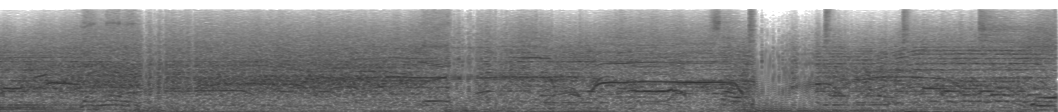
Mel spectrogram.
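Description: Loud live hip-hop concert music over an arena sound system, recorded on a phone: deep bass notes drop in and out every second or two beneath a gliding melody line.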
